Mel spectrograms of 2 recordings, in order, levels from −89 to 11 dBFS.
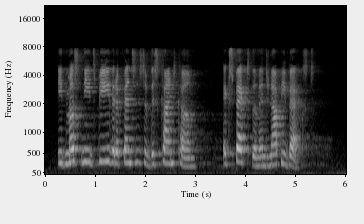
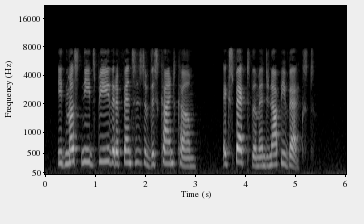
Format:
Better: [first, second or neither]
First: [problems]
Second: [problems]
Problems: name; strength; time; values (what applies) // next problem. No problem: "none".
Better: second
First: room echo; dies away in 2 s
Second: none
